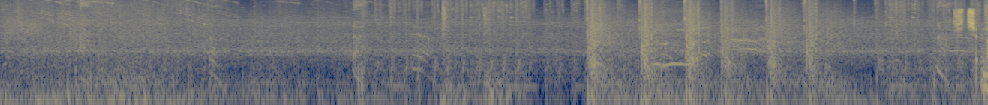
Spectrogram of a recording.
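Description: Gunfire in the Borderlands video game, with sharp shots and bursts that start out sparse and grow into a louder, rapid cluster of cracks toward the end. A voice talks faintly underneath.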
